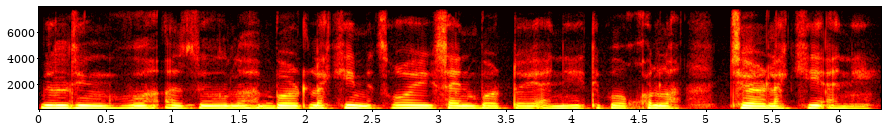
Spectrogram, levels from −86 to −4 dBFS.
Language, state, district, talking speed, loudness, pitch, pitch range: Sumi, Nagaland, Kohima, 140 wpm, -16 LUFS, 185 Hz, 180-190 Hz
